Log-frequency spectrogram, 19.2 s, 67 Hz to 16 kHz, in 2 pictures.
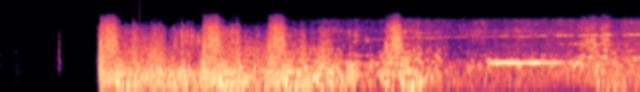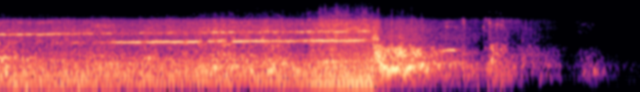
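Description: Heavy naval gunfire from the 8-inch/55 guns: four loud shots in the first few seconds over a continuous roar. A thin whine rises slowly in pitch through the middle, and a last loud blast comes near the end before the sound fades away.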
